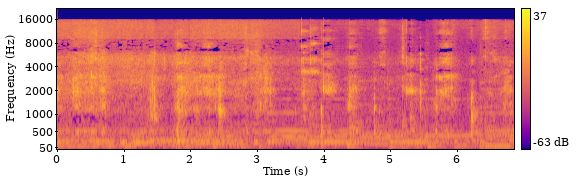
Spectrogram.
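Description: A steel spoon stirring and scraping spices and chopped vegetables against the side of a pressure cooker pot, with irregular scrapes and clinks over the sizzle of the mixture frying on low flame.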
